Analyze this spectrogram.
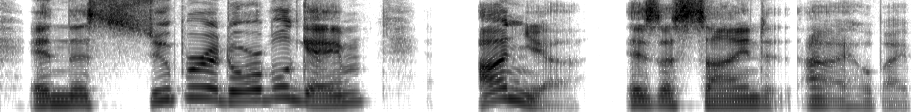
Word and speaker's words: Anya: Anya.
